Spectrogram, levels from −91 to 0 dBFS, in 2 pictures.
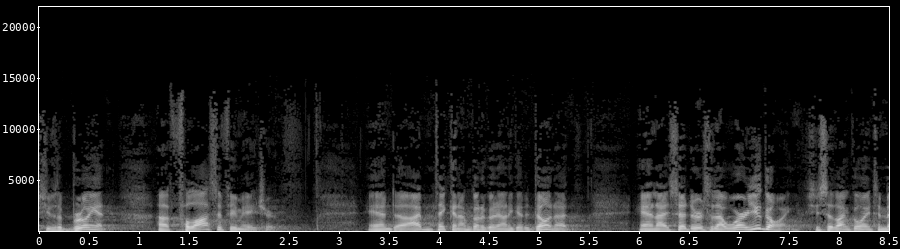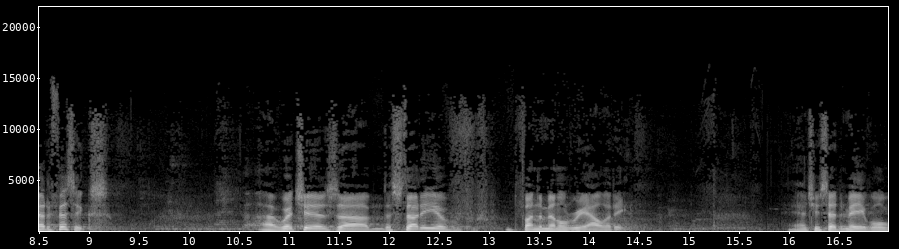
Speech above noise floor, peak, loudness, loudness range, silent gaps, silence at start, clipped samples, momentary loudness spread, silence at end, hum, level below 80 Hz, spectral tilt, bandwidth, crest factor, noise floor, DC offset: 31 dB; -6 dBFS; -25 LUFS; 4 LU; none; 0 s; under 0.1%; 15 LU; 0 s; none; -70 dBFS; -6.5 dB/octave; 14.5 kHz; 20 dB; -56 dBFS; under 0.1%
